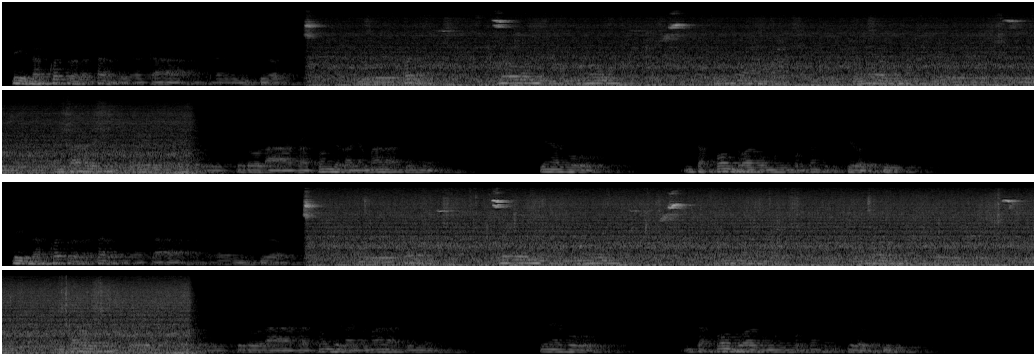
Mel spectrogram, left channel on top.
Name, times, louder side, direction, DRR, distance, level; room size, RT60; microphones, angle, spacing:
voice 1, 0.1-2.8 3.5-4.2 4.9-6.1 6.8-14.7 15.7-16.4 17.1-19.3, left 1 dB, 45° left, 0 dB, 0.5 m, -48 dB
sound 1, 3.0-12.2, right 6 dB, 80° right, 0.6 m, -37 dB
3.6 x 3.0 x 4.6 m, 0.89 s
head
